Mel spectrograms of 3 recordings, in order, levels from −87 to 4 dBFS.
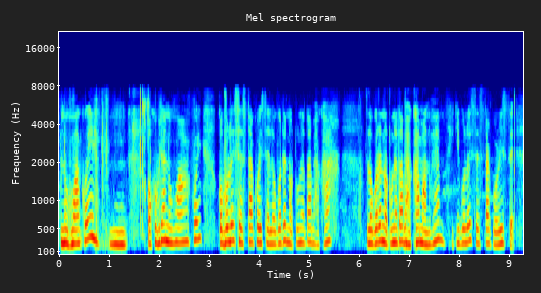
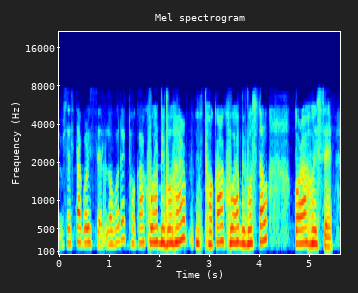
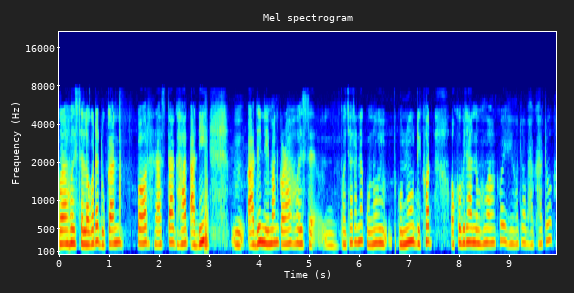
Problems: none marked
